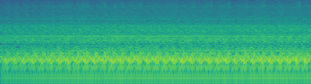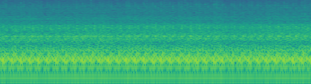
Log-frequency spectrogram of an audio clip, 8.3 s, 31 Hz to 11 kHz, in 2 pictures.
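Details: Lister JP3 crank-start diesel genset after water pump rebuild, test run: slow, even single-cylinder thump at about two beats a second, steady and unchanging; healthy, smooth-running generator.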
